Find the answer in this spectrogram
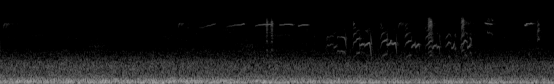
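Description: Small birds chirping in quick, high, short calls, starting about two seconds in and bunching together near the end, over a steady low rumble.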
